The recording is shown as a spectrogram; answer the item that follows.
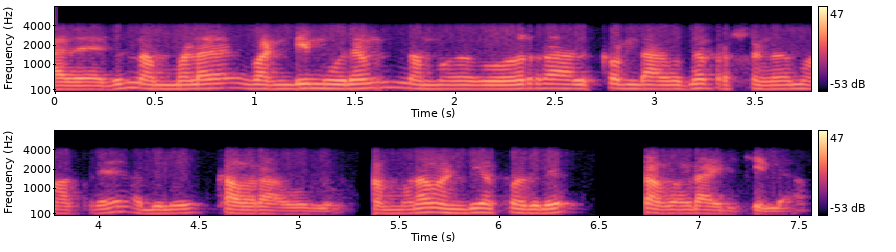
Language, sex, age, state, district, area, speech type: Malayalam, male, 18-30, Kerala, Thrissur, urban, conversation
